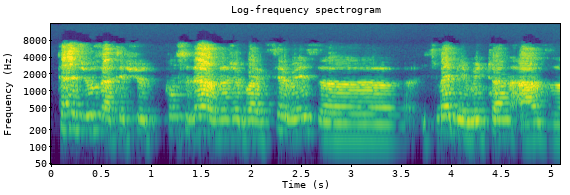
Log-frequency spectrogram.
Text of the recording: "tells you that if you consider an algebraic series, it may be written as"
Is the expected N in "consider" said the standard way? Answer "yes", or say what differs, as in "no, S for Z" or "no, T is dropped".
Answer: no, N is dropped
